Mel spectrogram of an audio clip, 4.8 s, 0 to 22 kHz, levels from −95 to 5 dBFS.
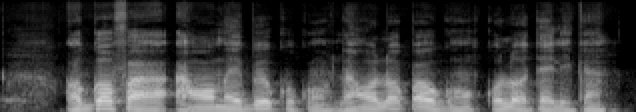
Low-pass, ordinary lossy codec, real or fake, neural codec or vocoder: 19.8 kHz; none; fake; vocoder, 44.1 kHz, 128 mel bands, Pupu-Vocoder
